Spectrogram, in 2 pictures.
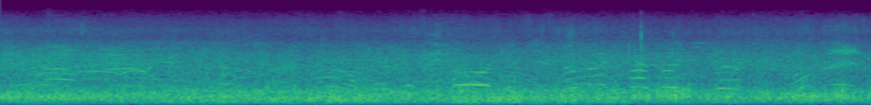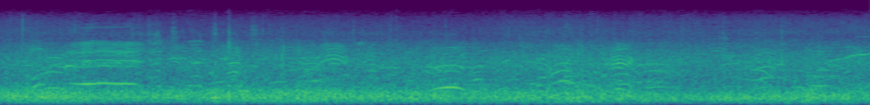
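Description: Wind blows across the open air.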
